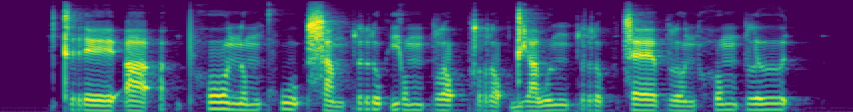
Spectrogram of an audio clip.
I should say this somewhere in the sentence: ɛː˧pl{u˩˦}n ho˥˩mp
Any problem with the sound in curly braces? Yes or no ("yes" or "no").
yes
